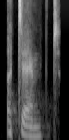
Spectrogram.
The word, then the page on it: attempt: Indian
